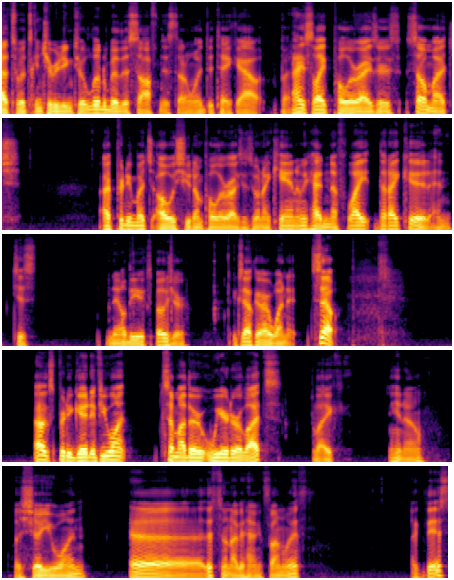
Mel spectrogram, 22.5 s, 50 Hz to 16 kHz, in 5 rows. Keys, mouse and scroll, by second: 0.5-0.9 typing, 2.1-3.4 scroll up 1, 3.4 middle click, 5.7-6.6 scroll down 1, 6.6 middle click, 8.0-8.6 scroll down 1, 8.6 middle click, 9.3-9.9 scroll down 1, 10.2 d, 10.6 d, 16.5 s, 17.6 right click, 19.9 click, 21.6 click.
